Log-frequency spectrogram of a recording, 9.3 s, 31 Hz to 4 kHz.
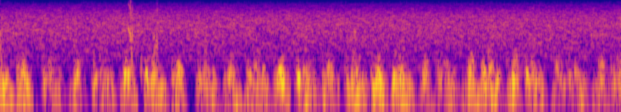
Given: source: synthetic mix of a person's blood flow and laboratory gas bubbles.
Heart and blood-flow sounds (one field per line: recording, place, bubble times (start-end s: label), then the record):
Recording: Doppler ultrasound of blood flow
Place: precordium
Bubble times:
1.90-2.15 s: bubbles
2.27-2.42 s: bubbles
From the record:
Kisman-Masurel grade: 212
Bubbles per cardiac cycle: several, 3 to 8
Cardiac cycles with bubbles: 1 to 10%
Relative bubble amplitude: moderate (0.250 to 0.450)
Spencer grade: 1 (occasional bubble signal discernible with the cardiac motion signal, with majority of cardiac periods free of bubbles)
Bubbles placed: anywhere in the cardiac cycle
